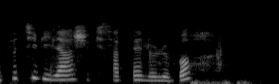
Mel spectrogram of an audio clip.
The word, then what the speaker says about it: Born: village qui s'appelle le bord qui s'écrit born mais on dit seulement bord les habitants de ce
